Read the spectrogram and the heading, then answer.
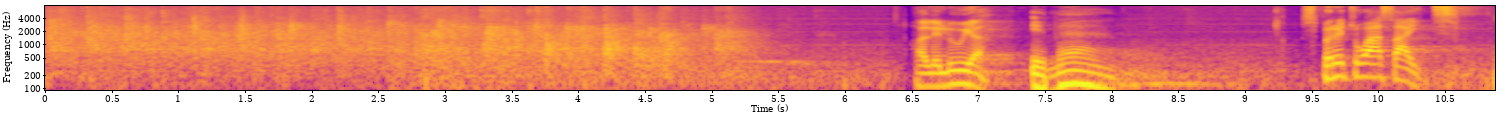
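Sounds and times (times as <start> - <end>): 
audience clapping: 0.0 - 5.9
speech: 6.6 - 8.2, 9.5 - 10.7.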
